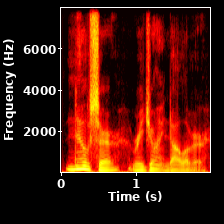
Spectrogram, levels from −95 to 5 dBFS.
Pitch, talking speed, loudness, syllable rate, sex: 115 Hz, 120 wpm, -18 LUFS, 4.5 syllables/s, male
